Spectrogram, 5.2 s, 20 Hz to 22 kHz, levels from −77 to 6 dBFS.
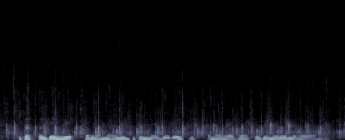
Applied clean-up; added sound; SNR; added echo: none; Applause; 15 dB; none.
